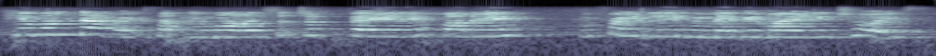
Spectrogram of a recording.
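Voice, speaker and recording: A woman's voice: extremely high pitch, fairly even intonation, fast, pushed and bright. A woman playing an earnest, hapless young Victorian male student in a stage pantomime, declaiming naively. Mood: earnest, forlorn. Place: on stage in a theatre hall. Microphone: distant camera in the audience. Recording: echoey theatre, distant camera, dull, noisy.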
